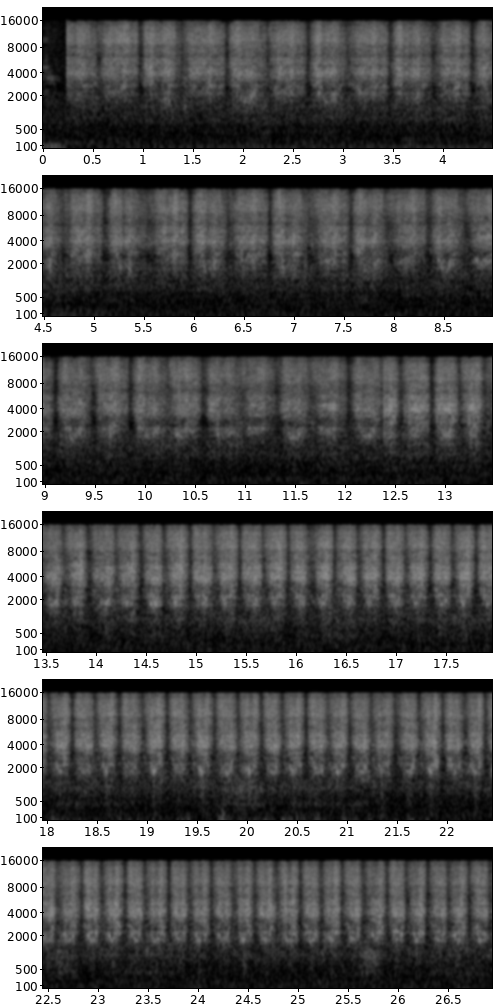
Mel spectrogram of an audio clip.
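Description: Hand drill: a wooden spindle spun back and forth between the palms, its tip grinding into a depression in a wooden fireboard in an even rhythm of rasping strokes that grows somewhat louder about halfway through. This is seating the drill, the friction burning the tip into the board and charring the hole black.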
